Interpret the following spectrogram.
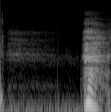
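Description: A soft, breathy intake of breath in a pause between sentences, then speech starts again about one and a half seconds in.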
